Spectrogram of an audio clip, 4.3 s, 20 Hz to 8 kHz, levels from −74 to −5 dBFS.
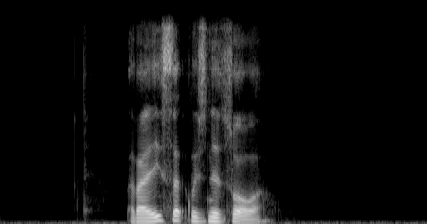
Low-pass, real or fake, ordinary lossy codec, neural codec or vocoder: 7.2 kHz; fake; AAC, 48 kbps; autoencoder, 22.05 kHz, a latent of 192 numbers a frame, VITS, trained on many speakers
